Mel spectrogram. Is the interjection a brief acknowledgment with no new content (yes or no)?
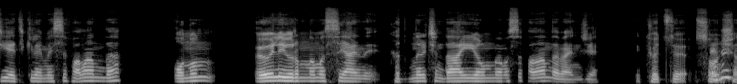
yes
